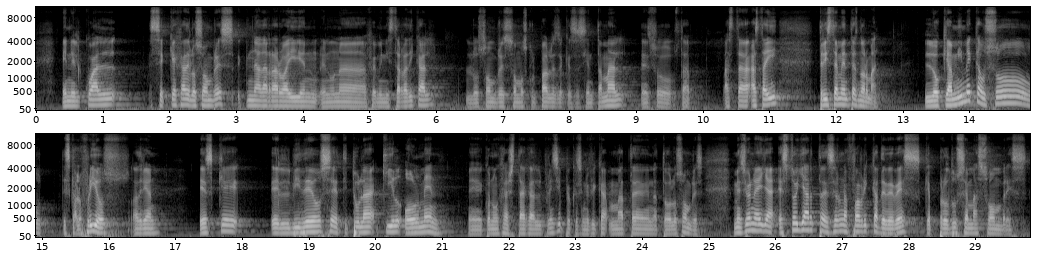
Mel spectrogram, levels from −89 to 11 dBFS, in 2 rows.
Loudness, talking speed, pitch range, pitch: -23 LUFS, 155 wpm, 100-140 Hz, 115 Hz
